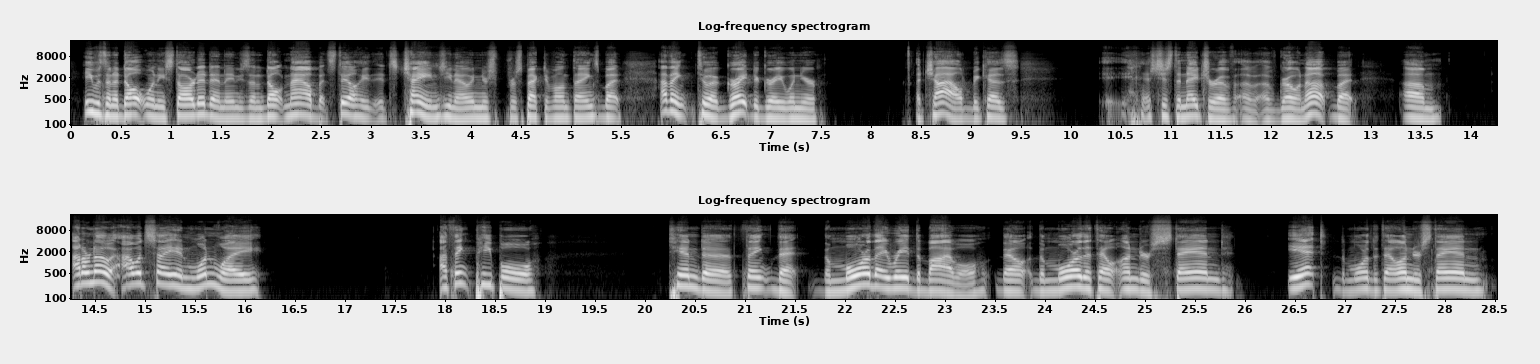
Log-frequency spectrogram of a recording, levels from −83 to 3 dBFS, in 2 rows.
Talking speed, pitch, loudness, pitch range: 170 wpm, 160 Hz, -14 LUFS, 145-180 Hz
